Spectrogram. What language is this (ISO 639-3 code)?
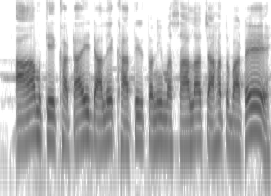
bho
